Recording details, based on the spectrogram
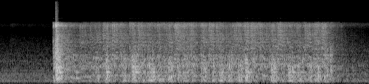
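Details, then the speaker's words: AMC Gremlin with unknown 290 V8 from a 1968 Javelin, after sitting in fields over 15 years, new solenoid fitted, no spark yet: starter spins it about three seconds with dry clattery churn, never fires; rattly crank, no start. "Boy, she sounds rattly. I sure hope the oil pressure comes up a little bit soon. She sounds terrible."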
